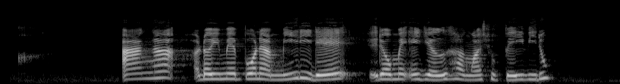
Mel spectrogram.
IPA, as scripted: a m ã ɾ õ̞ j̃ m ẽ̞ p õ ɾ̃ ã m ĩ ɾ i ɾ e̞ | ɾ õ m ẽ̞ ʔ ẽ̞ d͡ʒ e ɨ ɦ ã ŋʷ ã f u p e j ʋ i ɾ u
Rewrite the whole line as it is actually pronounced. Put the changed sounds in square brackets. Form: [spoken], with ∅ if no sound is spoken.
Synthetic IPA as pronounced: a [ŋ] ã ɾ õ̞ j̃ m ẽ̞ p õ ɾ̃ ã m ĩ ɾ i ɾ e̞ | ɾ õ m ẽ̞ ʔ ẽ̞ d͡ʒ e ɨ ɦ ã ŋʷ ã [ʃ] u p e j ʋ i ɾ u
